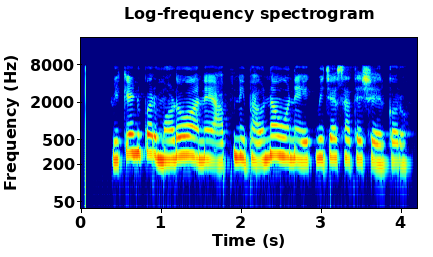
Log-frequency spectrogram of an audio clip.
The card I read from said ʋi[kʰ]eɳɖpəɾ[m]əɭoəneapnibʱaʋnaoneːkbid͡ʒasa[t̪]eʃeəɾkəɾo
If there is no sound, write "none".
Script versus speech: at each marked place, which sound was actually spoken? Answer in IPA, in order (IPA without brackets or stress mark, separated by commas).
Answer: k, m, t̪ʰ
